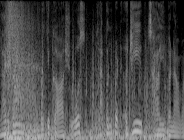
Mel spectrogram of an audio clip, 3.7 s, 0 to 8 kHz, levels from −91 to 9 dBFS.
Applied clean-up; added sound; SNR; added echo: none; Wind + Boom; 0 dB; none.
